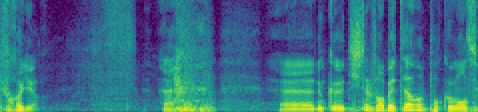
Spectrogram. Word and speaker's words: Fruggr: Alors, c'est pas facile à lire, mais ça se prononce assez facilement, on dit Frugger.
